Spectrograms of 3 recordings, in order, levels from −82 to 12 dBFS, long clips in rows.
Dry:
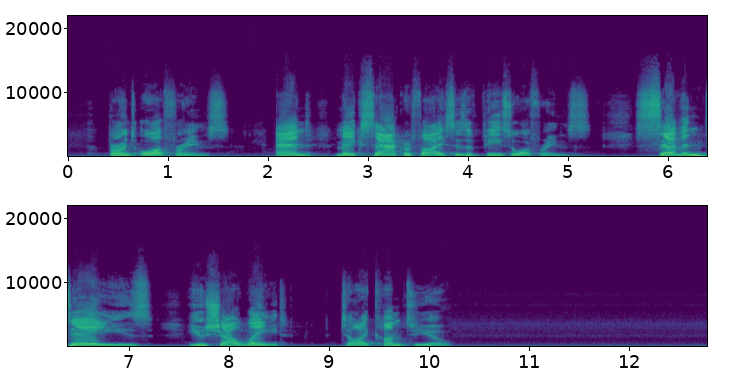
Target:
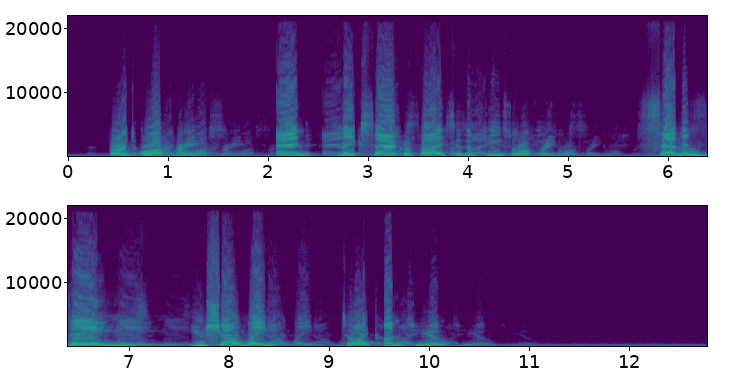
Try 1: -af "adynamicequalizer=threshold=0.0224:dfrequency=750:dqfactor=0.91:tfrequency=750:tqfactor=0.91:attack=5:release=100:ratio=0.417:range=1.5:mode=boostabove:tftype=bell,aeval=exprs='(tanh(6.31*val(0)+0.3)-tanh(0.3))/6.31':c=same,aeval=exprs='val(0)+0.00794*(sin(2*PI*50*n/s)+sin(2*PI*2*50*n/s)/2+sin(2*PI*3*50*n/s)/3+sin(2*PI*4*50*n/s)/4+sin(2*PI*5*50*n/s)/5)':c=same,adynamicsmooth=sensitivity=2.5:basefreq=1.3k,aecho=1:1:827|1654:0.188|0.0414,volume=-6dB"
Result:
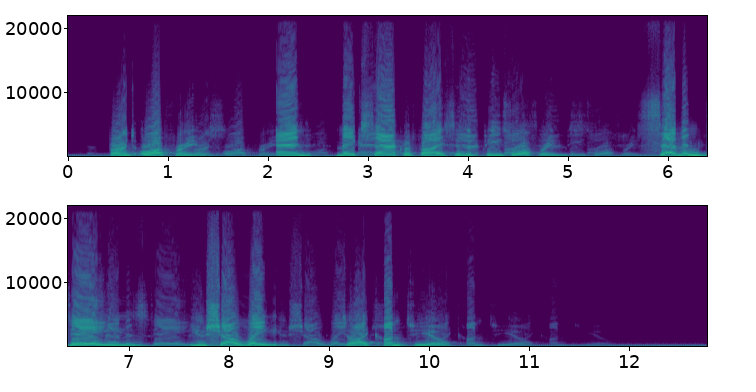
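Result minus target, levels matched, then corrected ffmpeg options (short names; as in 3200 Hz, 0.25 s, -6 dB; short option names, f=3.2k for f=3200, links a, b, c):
echo 0.368 s late
-af "adynamicequalizer=threshold=0.0224:dfrequency=750:dqfactor=0.91:tfrequency=750:tqfactor=0.91:attack=5:release=100:ratio=0.417:range=1.5:mode=boostabove:tftype=bell,aeval=exprs='(tanh(6.31*val(0)+0.3)-tanh(0.3))/6.31':c=same,aeval=exprs='val(0)+0.00794*(sin(2*PI*50*n/s)+sin(2*PI*2*50*n/s)/2+sin(2*PI*3*50*n/s)/3+sin(2*PI*4*50*n/s)/4+sin(2*PI*5*50*n/s)/5)':c=same,adynamicsmooth=sensitivity=2.5:basefreq=1.3k,aecho=1:1:459|918:0.188|0.0414,volume=-6dB"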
